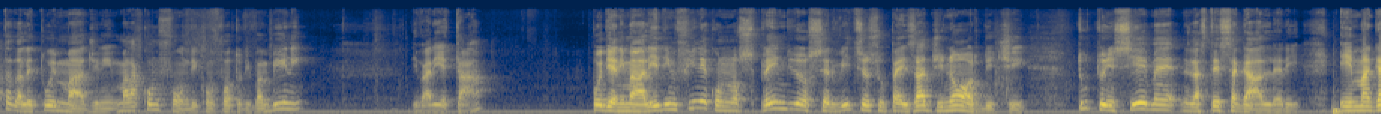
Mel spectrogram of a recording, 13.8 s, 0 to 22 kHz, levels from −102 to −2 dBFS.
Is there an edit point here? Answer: no; 0 cuts

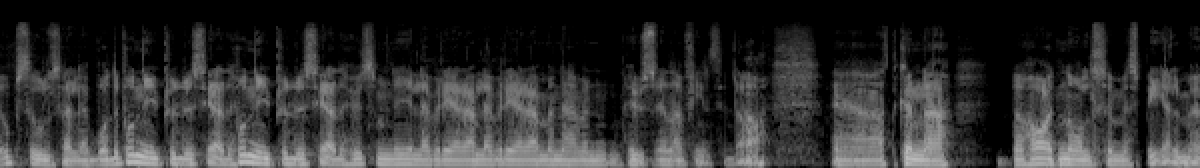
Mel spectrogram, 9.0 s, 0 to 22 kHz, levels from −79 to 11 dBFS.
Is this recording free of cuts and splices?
no; 4 cuts; at 1.8 s, 3.6 s, 4.9 s, 7.6 s

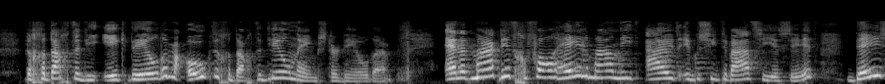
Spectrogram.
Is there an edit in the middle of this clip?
yes; 3 cuts; at 2.7 s, 5.0 s, 6.9 s

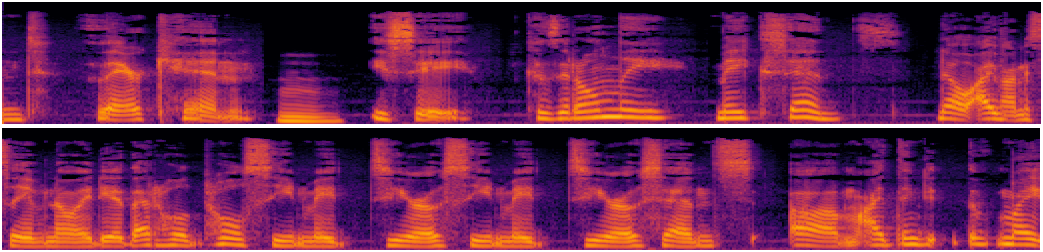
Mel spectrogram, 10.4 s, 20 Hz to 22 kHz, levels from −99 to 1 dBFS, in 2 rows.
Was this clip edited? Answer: yes; 4 cuts; at 1.8 s, 5.0 s, 6.2 s, 7.4 s

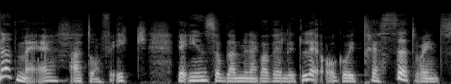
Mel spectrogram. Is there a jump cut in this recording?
yes; 1 cut; at 2.6 s

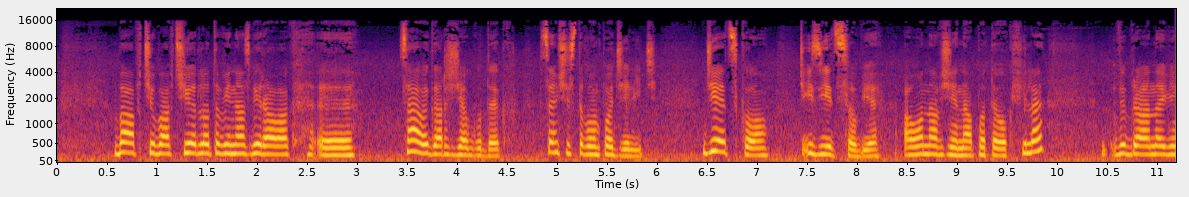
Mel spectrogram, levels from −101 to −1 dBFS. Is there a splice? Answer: yes; 1 cut; at 7.4 s

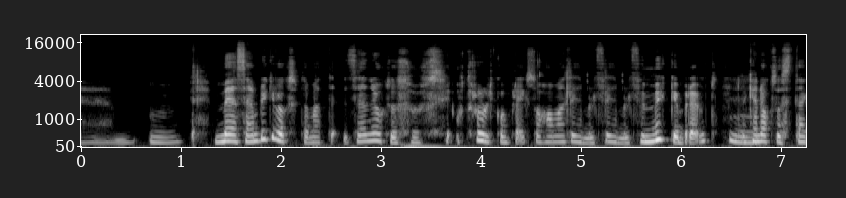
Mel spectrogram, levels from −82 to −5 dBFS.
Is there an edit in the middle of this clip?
yes; 2 cuts; at 2.2 s, 5.2 s

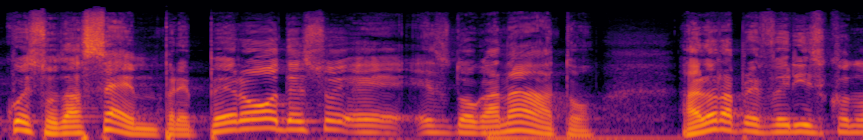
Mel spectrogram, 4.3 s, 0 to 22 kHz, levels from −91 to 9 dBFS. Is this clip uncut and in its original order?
no; 1 cut; at 3.3 s

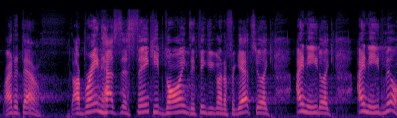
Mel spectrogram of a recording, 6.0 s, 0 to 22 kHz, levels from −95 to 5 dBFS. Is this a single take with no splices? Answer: no; 3 cuts; at 2.2 s, 2.8 s, 4.8 s

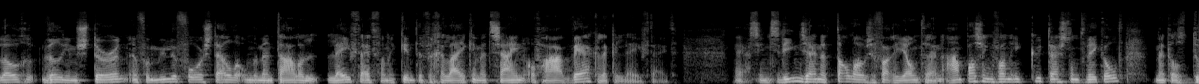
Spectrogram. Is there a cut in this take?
no; 0 cuts

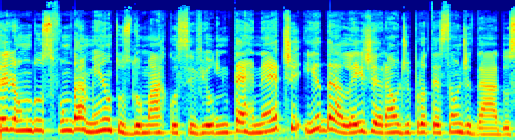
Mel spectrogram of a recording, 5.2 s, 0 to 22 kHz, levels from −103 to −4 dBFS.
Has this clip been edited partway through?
yes; 1 cut; at 2.1 s

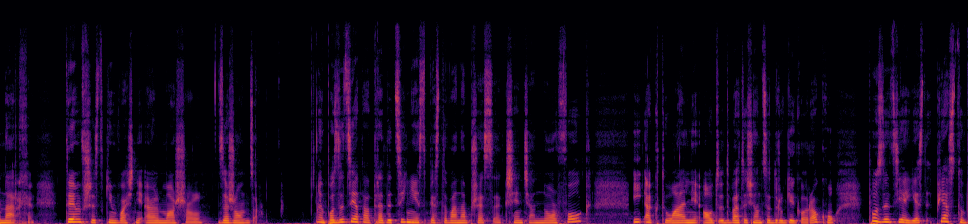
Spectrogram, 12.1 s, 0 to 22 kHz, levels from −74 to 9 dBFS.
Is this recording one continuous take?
no; 1 cut; at 7.8 s

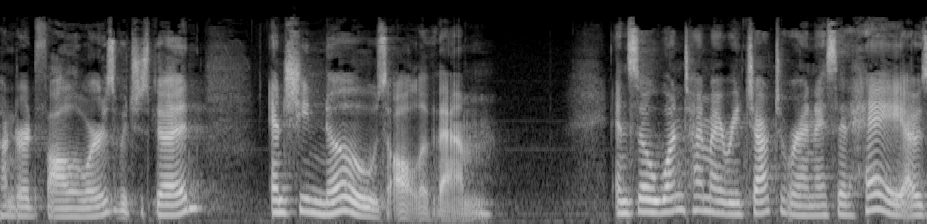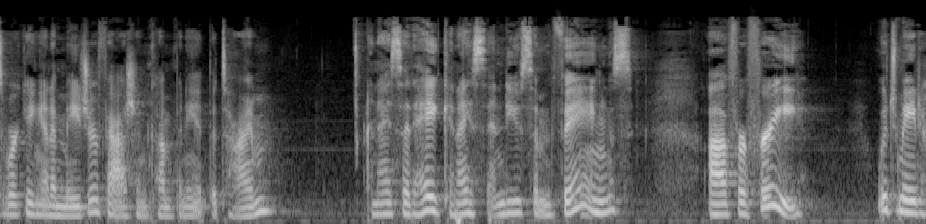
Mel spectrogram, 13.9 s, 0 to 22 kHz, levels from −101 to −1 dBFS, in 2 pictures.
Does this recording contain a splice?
yes; 1 cut; at 1.1 s

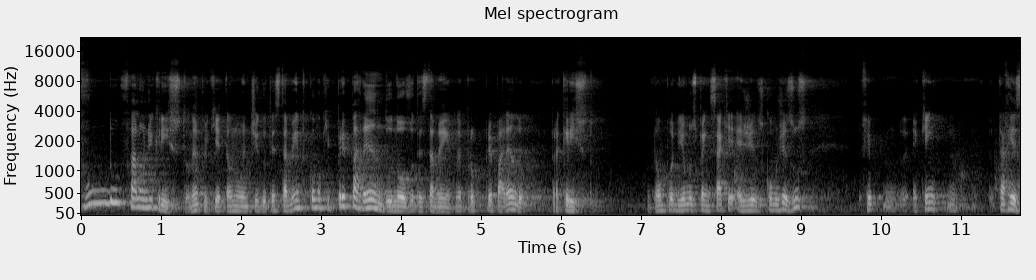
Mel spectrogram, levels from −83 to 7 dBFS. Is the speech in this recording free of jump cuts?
yes; 0 cuts

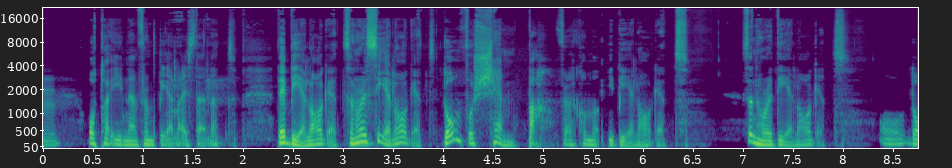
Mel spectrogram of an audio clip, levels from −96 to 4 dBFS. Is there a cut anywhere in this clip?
yes; 3 cuts; at 1.1 s, 3.9 s, 5.6 s

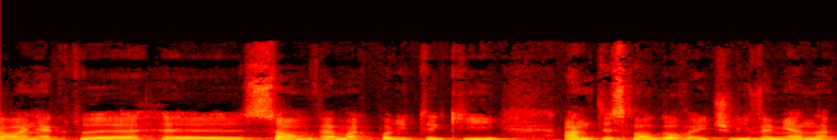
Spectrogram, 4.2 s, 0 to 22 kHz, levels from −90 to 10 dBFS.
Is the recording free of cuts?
yes; 0 cuts

